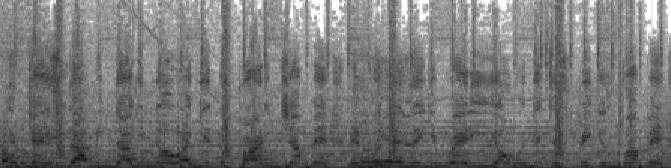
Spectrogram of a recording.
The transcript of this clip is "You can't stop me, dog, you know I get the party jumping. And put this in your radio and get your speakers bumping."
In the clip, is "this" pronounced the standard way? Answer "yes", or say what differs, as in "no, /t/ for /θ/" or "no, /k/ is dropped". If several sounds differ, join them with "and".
no, /θ/ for /s/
